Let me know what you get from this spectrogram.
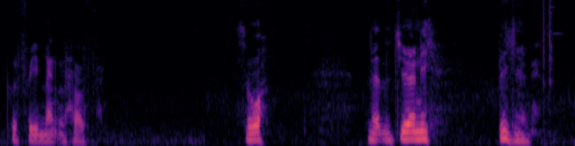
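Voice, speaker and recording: The speaker uses fairly even intonation with a British accent. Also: man. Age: 60s. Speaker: hiker and former Royal Marine. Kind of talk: casual talk to camera.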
